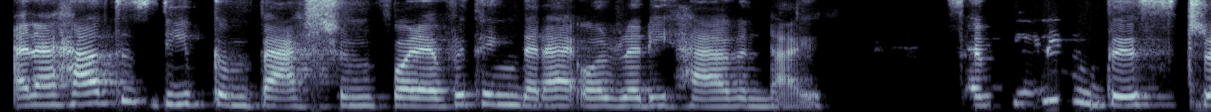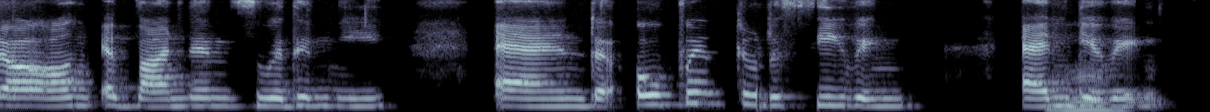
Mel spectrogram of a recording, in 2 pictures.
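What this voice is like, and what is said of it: Indian-accented English. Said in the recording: “your beautiful accent ... I am from India”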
